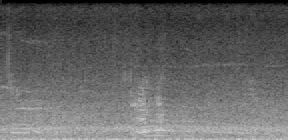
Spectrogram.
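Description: An indistinct human voice calls out briefly about a second in, over a steady low rumble of idling vehicles and street traffic.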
